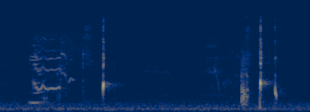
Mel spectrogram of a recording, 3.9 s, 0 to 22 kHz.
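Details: Small sharp hiccups from a 3-day-old newborn girl after her first good feed, with soft fussing sounds in between; ordinary newborn hiccups.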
